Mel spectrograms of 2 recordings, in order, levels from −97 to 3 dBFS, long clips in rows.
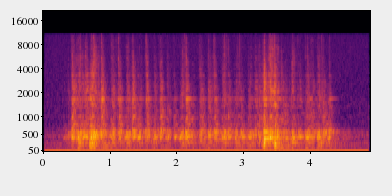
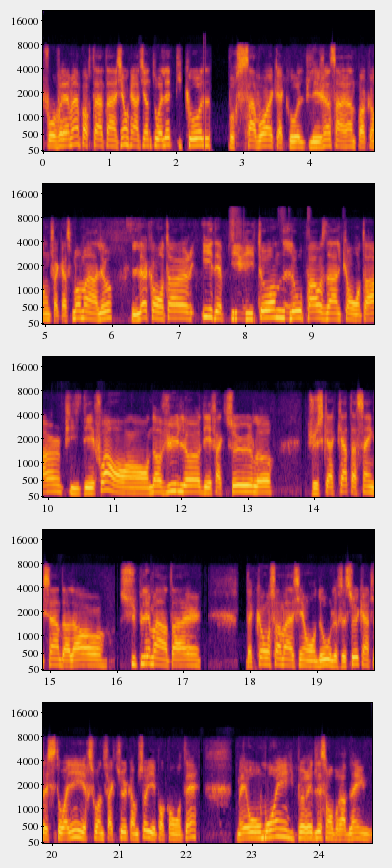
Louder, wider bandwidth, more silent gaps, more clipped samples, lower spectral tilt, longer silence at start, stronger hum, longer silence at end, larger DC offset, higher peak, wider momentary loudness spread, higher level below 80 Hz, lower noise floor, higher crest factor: second, -24 LUFS vs -14 LUFS; first, 11.5 kHz vs 10 kHz; neither; neither; about the same, -5.5 dB/octave vs -4.5 dB/octave; about the same, 0 s vs 0 s; neither; about the same, 0 s vs 0 s; first, 2% vs under 0.1%; about the same, 0 dBFS vs -2 dBFS; first, 12 LU vs 5 LU; about the same, -50 dBFS vs -54 dBFS; first, -44 dBFS vs -34 dBFS; first, 22 dB vs 10 dB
